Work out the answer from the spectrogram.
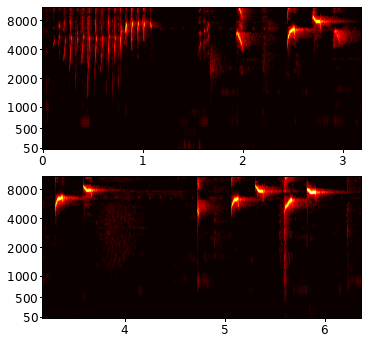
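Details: Long-tailed shrike in breeding condition, singing vigorously: a brief fast buzzy stutter, then spaced high chirps with a down-flick, some paired and some in threes, across several seconds. Clean background.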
